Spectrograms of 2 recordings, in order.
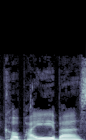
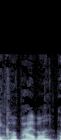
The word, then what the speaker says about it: Copaiba: And I was wondering, and it seems to me like there's a new thing that I've never heard of called Kabiba. Hey, am I saying that right? – Yeah. Kabiba. Or some people say Copaiba, some say Copaiba.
